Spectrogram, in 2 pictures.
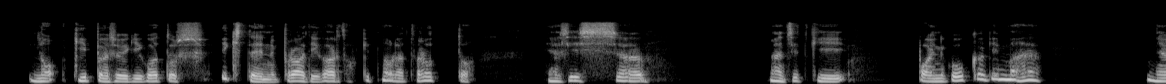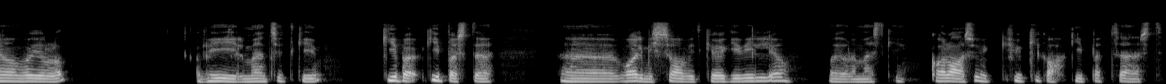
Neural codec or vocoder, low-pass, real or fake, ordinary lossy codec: none; 7.2 kHz; real; none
